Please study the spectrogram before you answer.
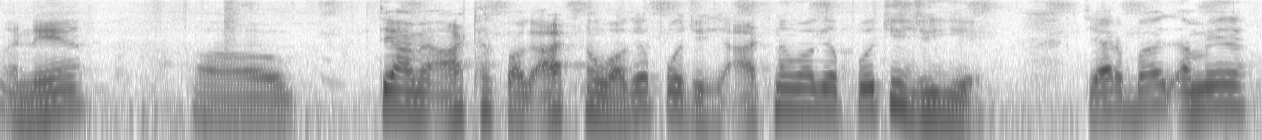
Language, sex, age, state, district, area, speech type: Gujarati, male, 18-30, Gujarat, Rajkot, urban, spontaneous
